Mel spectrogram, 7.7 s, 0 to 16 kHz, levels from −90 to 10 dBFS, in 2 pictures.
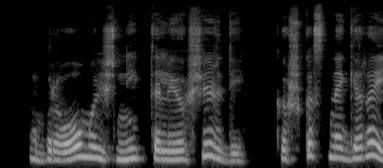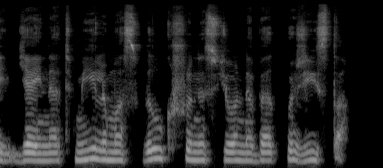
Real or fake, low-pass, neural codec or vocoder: real; 14.4 kHz; none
